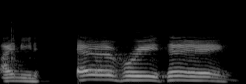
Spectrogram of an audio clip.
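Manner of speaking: grand, big, all-encompassing booming voice. Correcting Jedediah's answer about what he means, in a big, booming voice. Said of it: "Big, booming, everything voice".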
